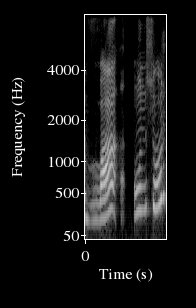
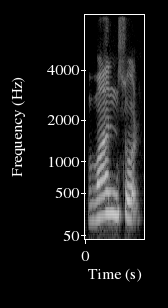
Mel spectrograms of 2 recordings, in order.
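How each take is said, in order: First: A glottal stop separates wa from unsur. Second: Wa runs straight into unsur without a stop. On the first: The speaker calls it wrong. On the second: The speaker calls it right.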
